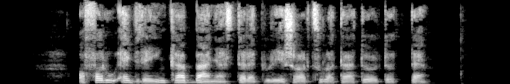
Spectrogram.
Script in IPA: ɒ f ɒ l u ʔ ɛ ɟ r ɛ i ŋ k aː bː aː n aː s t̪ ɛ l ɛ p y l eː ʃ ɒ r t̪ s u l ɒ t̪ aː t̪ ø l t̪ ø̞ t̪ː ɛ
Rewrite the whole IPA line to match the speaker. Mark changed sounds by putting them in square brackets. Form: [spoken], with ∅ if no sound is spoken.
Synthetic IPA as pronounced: ɒ f ɒ l u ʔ ɛ ɟ r ɛ i ŋ k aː bː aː [ɲ] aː s t̪ ɛ l ɛ p y l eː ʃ ɒ r t̪ s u l ɒ t̪ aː t̪ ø l t̪ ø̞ t̪ː ɛ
